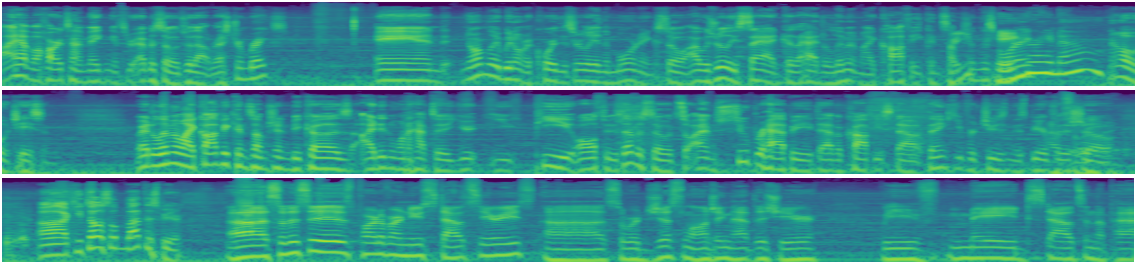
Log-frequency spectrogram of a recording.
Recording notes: on location at Round Town Brewery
